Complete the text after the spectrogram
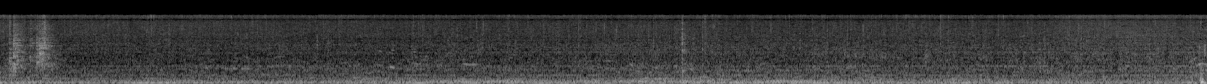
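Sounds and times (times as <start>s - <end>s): pancake sizzling in hot oil: 0.0s - 12.0s.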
